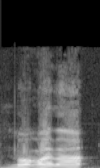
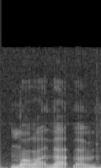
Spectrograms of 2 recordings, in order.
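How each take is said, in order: First: Loud and firm; emphatic correction. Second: Said in the usual way. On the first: Real, not acted. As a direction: stamp the correction down hard.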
